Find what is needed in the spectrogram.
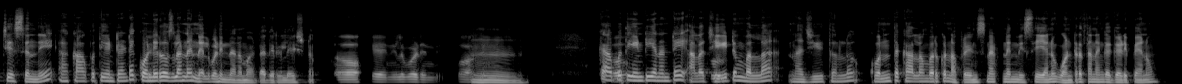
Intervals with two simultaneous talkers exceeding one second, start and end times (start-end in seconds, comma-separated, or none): none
